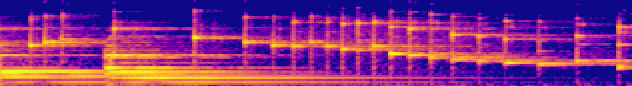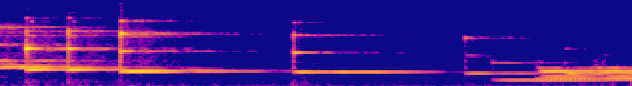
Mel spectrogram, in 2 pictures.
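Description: Xylophone and marimba ensemble playing a ragtime-era waltz: a fast run of struck notes falls in pitch over held low marimba chords. The run fades to a few single ringing notes, and the marimbas come back in with waltz chords just before the end.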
